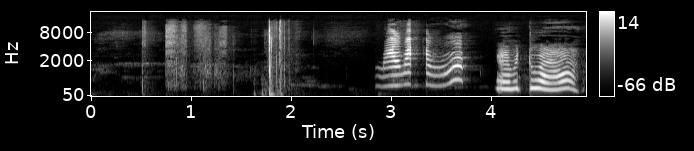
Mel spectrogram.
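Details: Indian ringneck parrot talking indoors: human speech at first, then several loud, harmonic, wavering voice-like notes that rise and fall, grouped in two short bursts.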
